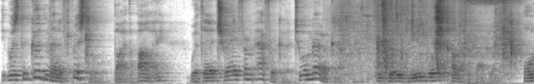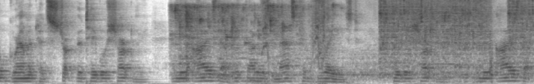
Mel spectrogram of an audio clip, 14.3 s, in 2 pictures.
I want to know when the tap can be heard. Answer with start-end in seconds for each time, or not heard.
9.3-14.2.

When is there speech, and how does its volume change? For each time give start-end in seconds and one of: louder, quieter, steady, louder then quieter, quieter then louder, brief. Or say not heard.
0.0-14.2 steady.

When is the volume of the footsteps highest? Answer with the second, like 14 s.
6 s.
